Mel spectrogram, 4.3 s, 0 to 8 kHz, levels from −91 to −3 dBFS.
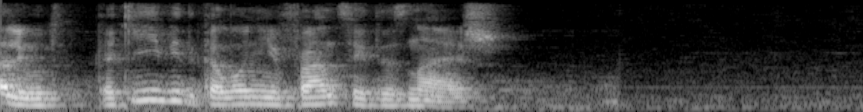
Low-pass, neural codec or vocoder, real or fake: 7.2 kHz; none; real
